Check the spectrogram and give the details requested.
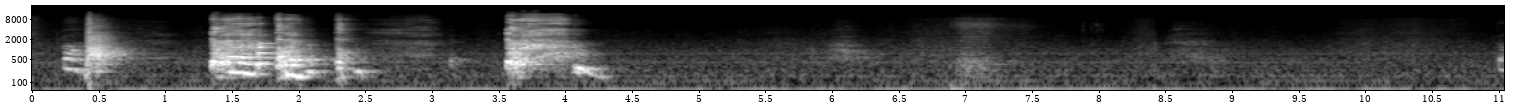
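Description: A few harsh, barking coughs in quick succession, with a faint wheezy edge, then quiet breathing.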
